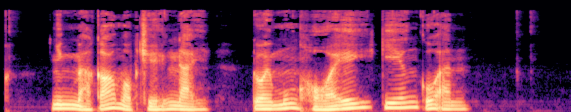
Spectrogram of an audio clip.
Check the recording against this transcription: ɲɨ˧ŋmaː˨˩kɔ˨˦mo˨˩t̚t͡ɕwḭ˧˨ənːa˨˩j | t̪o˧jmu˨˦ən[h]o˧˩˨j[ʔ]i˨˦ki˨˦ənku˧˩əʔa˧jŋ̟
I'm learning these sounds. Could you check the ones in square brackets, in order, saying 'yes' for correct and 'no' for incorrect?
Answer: yes, yes

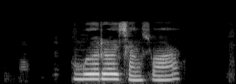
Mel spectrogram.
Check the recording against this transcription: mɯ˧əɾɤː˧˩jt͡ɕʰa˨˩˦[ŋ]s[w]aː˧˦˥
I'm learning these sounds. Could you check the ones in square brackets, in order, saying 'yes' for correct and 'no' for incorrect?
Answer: yes, yes

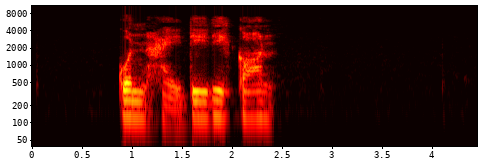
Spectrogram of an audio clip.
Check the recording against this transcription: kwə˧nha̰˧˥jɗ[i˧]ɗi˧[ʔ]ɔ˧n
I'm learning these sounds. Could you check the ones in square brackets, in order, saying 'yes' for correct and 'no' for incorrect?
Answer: yes, no

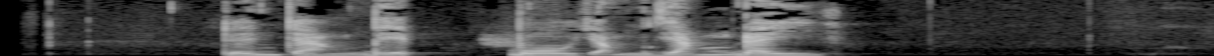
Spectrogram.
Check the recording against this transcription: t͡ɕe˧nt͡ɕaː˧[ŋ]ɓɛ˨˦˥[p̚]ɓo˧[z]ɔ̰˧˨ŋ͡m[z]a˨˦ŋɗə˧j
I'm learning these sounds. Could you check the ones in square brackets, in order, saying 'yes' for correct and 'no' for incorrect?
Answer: yes, yes, yes, yes

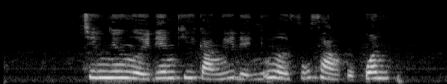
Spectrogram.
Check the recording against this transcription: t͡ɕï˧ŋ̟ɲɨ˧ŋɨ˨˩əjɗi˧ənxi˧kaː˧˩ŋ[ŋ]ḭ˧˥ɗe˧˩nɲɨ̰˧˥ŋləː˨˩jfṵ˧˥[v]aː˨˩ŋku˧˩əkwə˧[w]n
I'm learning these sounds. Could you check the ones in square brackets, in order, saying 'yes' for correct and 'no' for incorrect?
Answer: yes, no, no

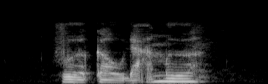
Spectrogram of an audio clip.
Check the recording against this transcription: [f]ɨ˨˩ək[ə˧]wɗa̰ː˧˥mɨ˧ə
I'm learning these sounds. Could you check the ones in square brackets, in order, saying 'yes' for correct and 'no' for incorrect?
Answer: no, no

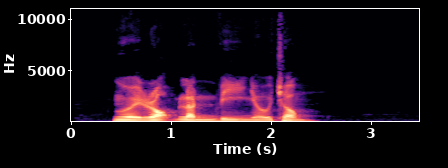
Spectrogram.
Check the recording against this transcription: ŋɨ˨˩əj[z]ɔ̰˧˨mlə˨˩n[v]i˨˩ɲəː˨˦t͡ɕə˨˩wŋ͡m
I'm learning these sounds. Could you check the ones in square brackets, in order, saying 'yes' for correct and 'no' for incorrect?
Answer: yes, yes

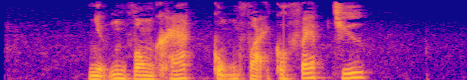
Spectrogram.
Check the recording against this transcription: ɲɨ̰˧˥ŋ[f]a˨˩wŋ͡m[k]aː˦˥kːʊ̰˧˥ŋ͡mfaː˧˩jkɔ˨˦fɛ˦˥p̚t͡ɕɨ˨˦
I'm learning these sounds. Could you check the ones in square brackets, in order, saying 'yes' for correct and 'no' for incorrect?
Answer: no, no

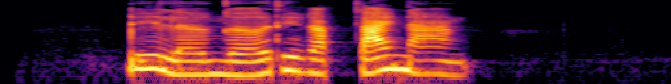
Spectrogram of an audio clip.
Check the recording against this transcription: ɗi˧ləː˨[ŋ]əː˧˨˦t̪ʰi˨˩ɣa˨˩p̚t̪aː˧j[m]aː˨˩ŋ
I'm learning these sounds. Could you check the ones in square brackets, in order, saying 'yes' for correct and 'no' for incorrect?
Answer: yes, no

